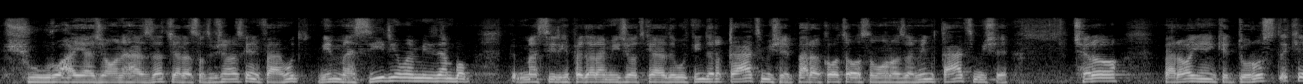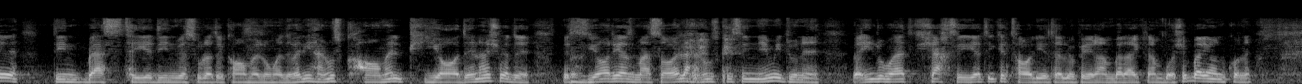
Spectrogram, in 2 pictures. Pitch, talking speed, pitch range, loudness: 115 Hz, 160 wpm, 105-130 Hz, -24 LUFS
